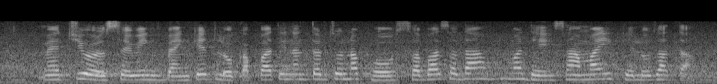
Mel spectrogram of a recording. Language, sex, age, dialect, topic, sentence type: Marathi, female, 18-24, Southern Konkan, banking, statement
